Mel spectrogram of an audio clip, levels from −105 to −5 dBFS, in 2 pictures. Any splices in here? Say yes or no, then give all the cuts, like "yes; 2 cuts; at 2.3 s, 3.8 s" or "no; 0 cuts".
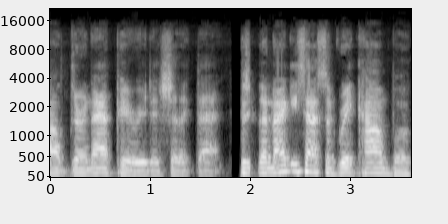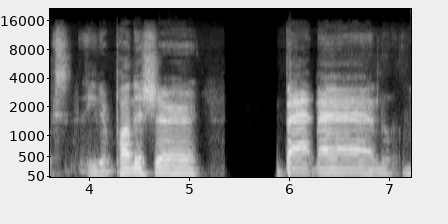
yes; 2 cuts; at 1.8 s, 3.9 s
